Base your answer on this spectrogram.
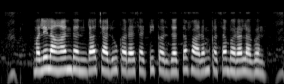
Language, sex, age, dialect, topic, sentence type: Marathi, female, 18-24, Varhadi, banking, question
